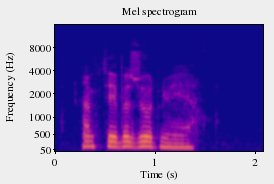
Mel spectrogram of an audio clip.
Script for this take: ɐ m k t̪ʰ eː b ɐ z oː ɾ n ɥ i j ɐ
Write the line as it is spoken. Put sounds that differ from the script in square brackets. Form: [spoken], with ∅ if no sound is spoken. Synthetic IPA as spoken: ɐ m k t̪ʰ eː b ɐ z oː ɾ n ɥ [e] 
